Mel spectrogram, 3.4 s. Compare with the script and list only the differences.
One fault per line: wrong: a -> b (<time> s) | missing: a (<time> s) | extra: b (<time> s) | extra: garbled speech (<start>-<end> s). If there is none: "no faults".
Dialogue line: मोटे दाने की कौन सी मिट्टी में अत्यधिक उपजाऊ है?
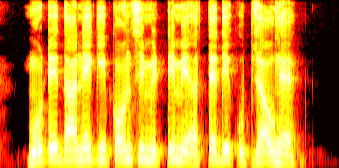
no faults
